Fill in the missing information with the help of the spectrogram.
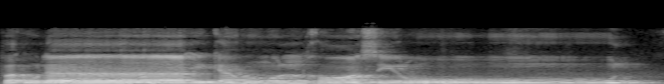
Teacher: سین صفیر کی آواز سے ادا کریں گے، را پر پڑھیں گے، را کو لمبا کریں گے.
